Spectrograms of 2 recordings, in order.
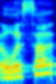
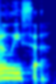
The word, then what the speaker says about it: Alyssa: Is it Alyssa? Am I saying it right, or is it Elisa? Mm-hmm. Alyssa? Yep, that's right.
